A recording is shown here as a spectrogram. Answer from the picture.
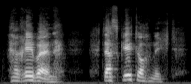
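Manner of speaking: loud, urgent call across the room. Acted. Doctor calls out to stop Rehbein burning his paintings, loud and urgent. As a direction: shout to stop him.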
